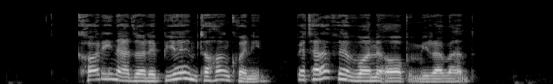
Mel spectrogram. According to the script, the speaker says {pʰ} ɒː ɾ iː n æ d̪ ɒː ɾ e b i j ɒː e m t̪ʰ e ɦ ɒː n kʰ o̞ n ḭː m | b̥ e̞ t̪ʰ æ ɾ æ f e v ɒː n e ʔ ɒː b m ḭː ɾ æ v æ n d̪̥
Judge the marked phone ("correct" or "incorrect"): incorrect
